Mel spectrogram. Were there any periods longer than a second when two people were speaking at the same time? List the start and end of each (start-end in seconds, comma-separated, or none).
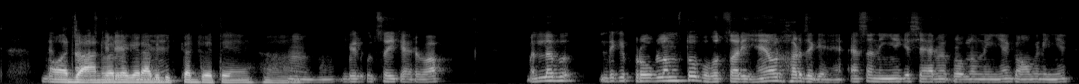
0.5-1.8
